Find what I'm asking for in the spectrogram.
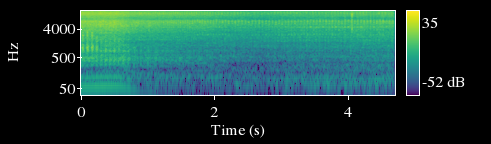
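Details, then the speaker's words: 2013 Hyundai Sonata, engine failed after the recall, codes P0014 and P1326, check-engine light flashing after codes were cleared: heavy rough idle with a deep repeating rod knock after about five minutes of idling, engine rocking; blown engine. "that engine is rocking away and this is maybe like five minutes of idling"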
